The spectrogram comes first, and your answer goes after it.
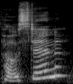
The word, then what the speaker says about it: Poston: Poston and or actually I found out it's pronounced Poston uh when I listen to the audiobook of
